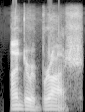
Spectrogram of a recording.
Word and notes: underbrush: American English

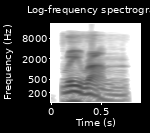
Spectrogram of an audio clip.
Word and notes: rerun: British English

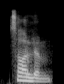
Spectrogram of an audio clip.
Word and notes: solemn: Indian

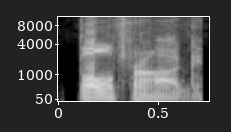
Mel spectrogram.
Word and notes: bullfrog: American English

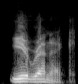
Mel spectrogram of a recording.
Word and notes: eirenic: American English

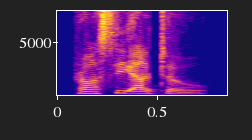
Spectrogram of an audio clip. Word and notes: prosciutto: Indian

